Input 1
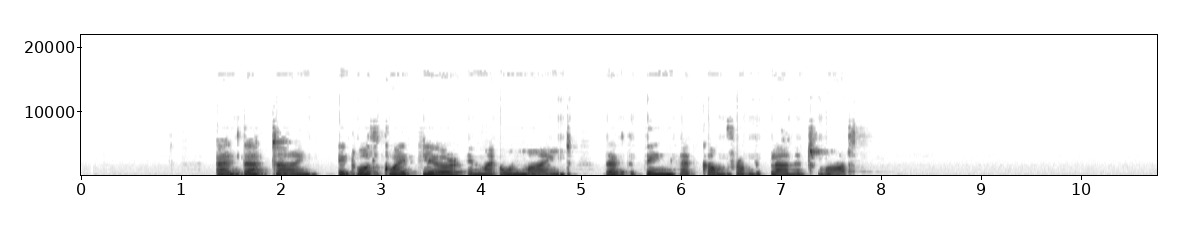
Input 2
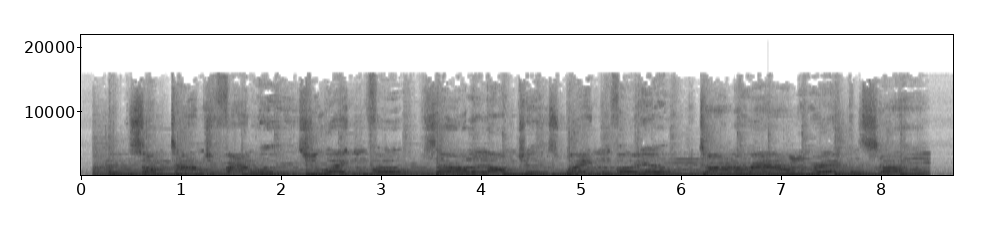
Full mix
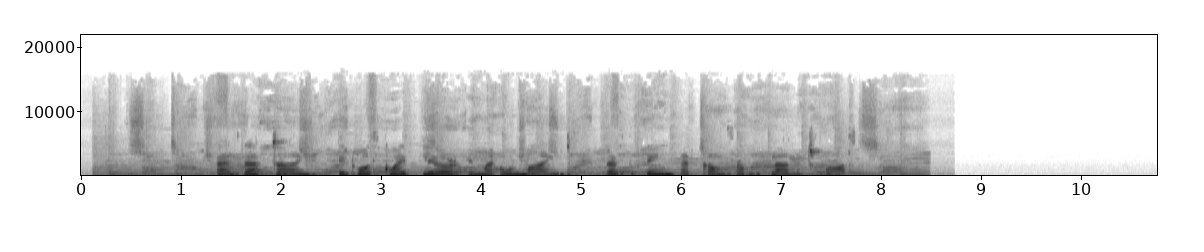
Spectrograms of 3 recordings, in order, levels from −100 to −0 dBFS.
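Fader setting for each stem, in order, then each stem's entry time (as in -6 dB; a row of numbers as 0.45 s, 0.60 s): +1.0 dB, -15.5 dB; 0.00 s, 0.00 s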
